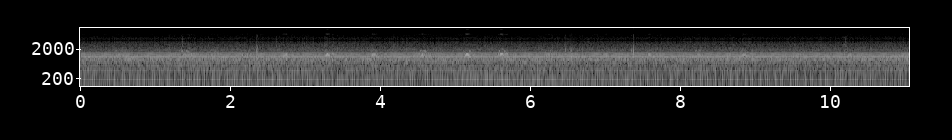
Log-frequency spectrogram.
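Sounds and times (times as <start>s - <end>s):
steady whine: 0.0s - 11.0s
bird chirping: 2.6s - 7.8s.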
